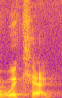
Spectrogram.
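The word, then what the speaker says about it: WCAG: regional and does move faster and that's where wickhead comes into play so web content accessibility guidelines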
